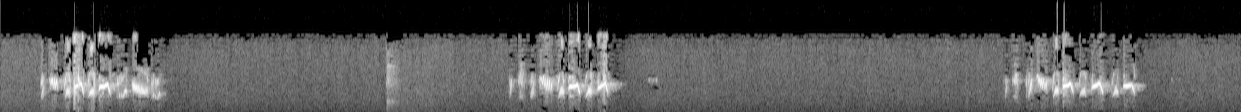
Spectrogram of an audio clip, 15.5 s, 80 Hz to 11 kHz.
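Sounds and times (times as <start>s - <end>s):
Western Orphean Warbler song: 0.0s - 2.2s, 5.8s - 8.4s, 9.0s - 15.5s.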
